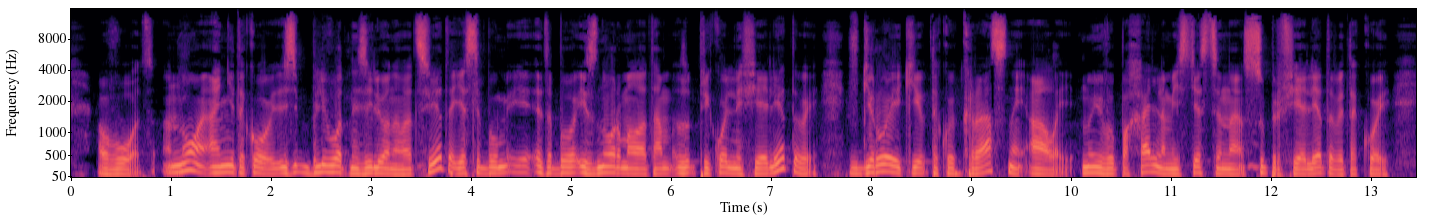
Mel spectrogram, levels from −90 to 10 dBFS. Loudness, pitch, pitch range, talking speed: -21 LUFS, 120 Hz, 110-130 Hz, 125 wpm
